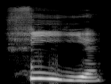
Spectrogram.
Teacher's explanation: a gente encontra aqui dois L's nessa palavra, o que dá um som de I prolongado. Fille.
